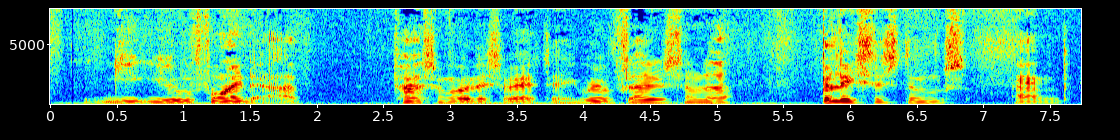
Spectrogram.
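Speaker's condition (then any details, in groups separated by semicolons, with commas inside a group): Cerebral palsy, mild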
